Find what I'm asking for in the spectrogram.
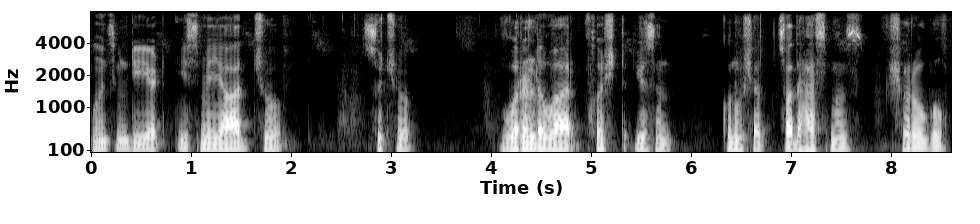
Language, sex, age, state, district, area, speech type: Kashmiri, male, 18-30, Jammu and Kashmir, Anantnag, rural, spontaneous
